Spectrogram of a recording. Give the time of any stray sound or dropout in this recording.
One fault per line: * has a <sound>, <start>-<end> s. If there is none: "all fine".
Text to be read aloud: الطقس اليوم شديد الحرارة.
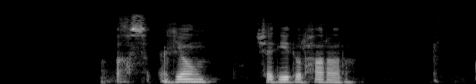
all fine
